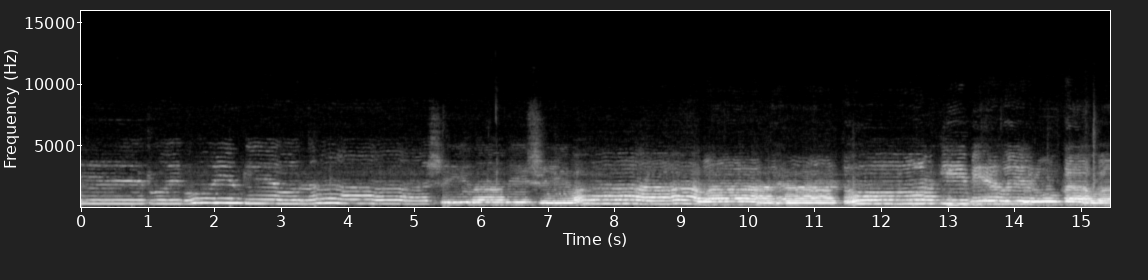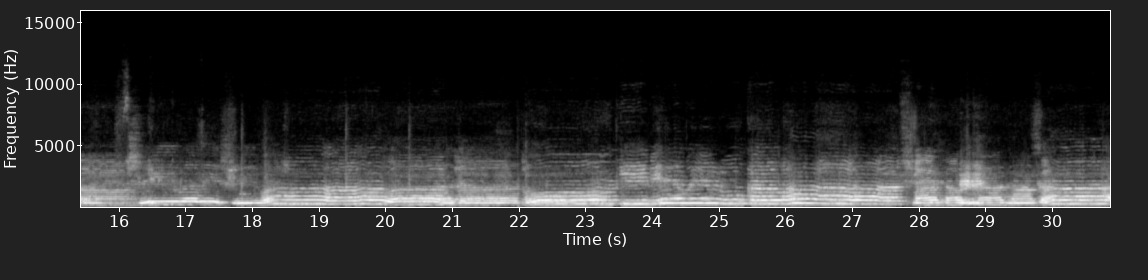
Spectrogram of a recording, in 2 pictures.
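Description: Archival field recording of village women singing a Russian folk song unaccompanied, in long held phrases with voices moving together in harmony, played back to a listening audience.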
